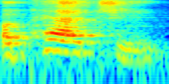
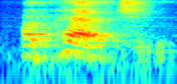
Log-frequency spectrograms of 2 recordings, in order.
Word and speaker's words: Apache: indians is apache or a psn paul a c-h-e is pronounced apache apache so i wanted to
